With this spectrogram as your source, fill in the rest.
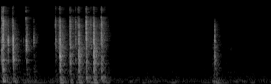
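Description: Fingertips type continuously on a backlit mechanical keyboard with plastic keycaps, producing a quick burst of bright, clicky keystrokes that cluster in two runs. After a short pause comes a single isolated key press. The clicks are sharp and high, with almost no low end and very short decay.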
